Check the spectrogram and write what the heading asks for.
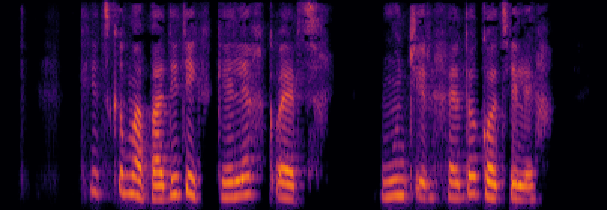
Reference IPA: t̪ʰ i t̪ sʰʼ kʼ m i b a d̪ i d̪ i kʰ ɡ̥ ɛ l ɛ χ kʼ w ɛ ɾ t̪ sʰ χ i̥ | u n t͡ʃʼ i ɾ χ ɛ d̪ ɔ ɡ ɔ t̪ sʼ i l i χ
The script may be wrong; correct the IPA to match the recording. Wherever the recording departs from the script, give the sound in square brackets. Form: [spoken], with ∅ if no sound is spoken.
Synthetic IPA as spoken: t̪ʰ i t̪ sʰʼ kʼ m [a] b a d̪ i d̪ i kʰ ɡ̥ ɛ l ɛ χ kʼ w ɛ ɾ t̪ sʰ χ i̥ | u n t͡ʃʼ i ɾ χ ɛ d̪ ɔ ɡ ɔ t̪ sʼ i l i χ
